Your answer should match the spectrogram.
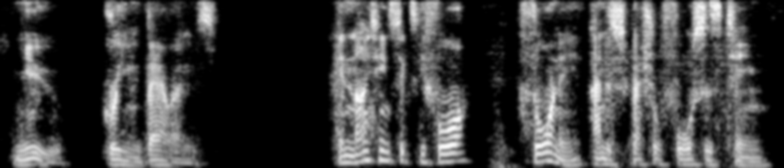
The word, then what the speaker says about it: Thorne: war was well underway he changed his name to to Larry Thorne although he preferred the hybrid pronunciation thorny Larry had been living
